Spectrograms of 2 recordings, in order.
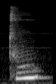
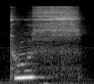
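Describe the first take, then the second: First: The final S sound is silent. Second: The final S sound is pronounced. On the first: "Mais avec les, j'entends pas" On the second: "il faut prononcer le S"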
